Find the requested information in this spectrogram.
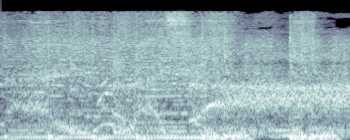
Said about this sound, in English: They passed the test. They screamed in there for no reason, so thumbs up.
